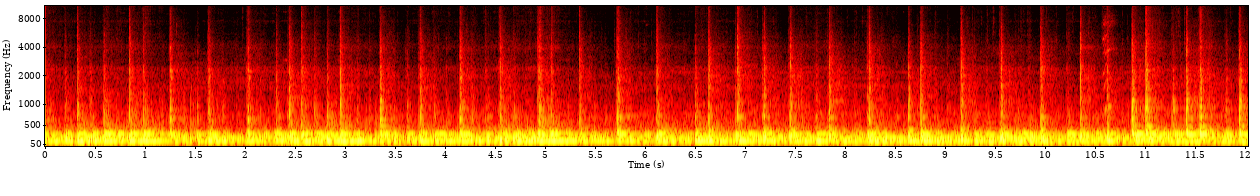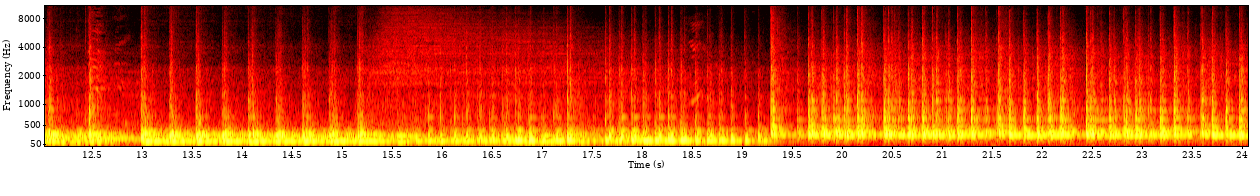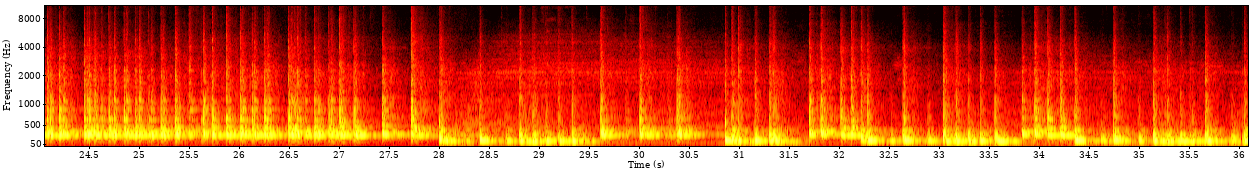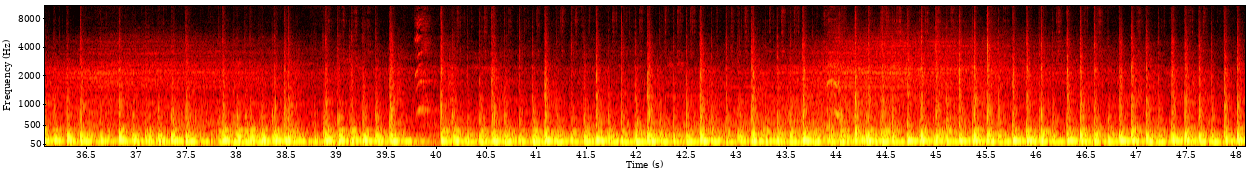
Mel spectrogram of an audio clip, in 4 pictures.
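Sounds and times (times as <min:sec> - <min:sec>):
taiko drums: 0:00.0 - 0:48.0.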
